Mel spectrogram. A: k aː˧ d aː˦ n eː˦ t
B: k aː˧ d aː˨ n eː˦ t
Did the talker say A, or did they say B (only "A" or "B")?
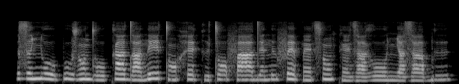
B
